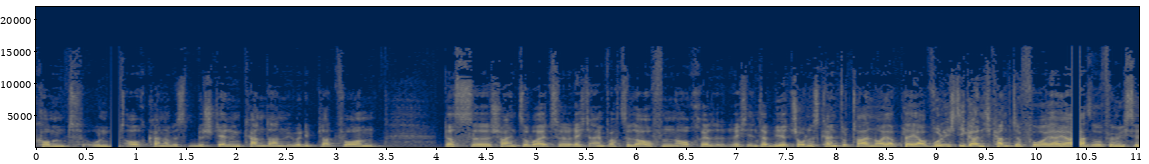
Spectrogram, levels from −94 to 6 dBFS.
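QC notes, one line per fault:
0.75–0.89 s and 10.35–10.49 s, digital broadcast dropout: the receiver muted on bad frames, so the audio cuts to silence and resumes with about 85 ms of programme missing, consistent with two lost frames. The waveform shows a flat gap and the spectrogram a blank vertical band across all frequencies.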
